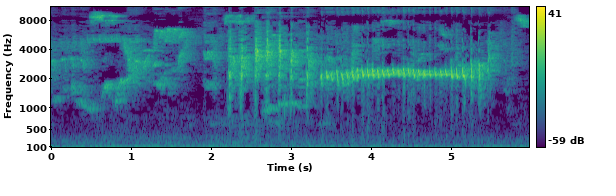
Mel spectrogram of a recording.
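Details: Black drongo song used to train caged birds at night. Scratchy buzzy notes lead into a long, fast, even rattling trill held at one pitch for about two seconds, over a faint low hum.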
